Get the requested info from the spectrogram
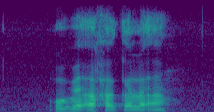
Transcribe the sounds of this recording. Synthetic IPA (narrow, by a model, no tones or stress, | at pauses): ʊbɛʔak͡xakʼalaa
